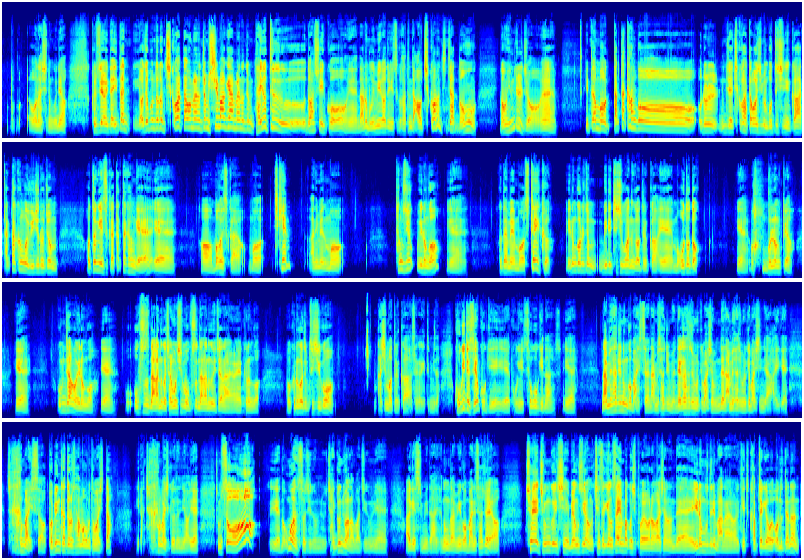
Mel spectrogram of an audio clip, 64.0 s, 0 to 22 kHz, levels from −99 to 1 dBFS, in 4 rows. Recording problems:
thin; very; fading below 450 Hz

